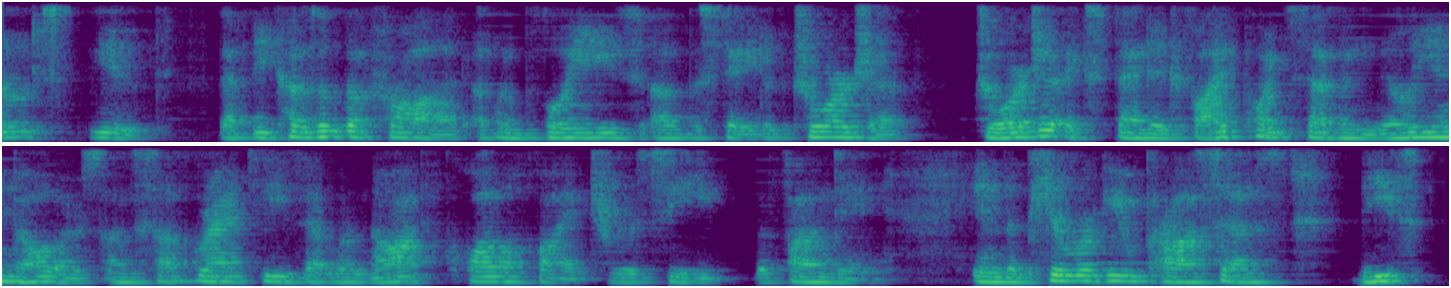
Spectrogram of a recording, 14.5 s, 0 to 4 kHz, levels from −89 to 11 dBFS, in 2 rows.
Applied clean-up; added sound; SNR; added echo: neural mask model DeepFilterNet 3.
